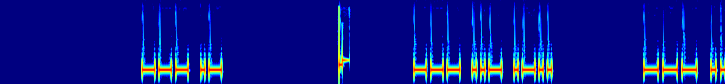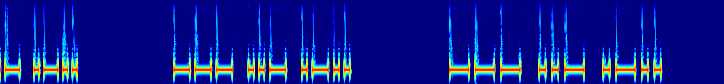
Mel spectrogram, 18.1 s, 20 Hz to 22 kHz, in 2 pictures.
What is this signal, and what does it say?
Morse code, heard as a keyed tone, about 20 wpm, 700 Hz. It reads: OA OUL OUL OUL OUL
